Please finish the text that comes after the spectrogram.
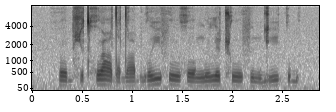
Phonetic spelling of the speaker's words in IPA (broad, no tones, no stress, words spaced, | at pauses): hoːbɕotxoːdˤe dˤuːbɡʷiː fuːxoːŋu liʈ͡ʂʰuː fimɡiːkub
